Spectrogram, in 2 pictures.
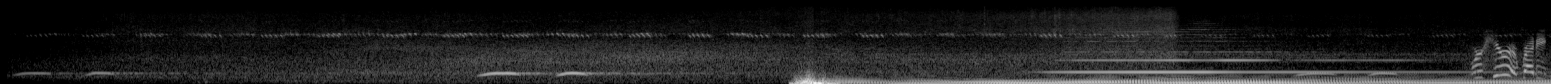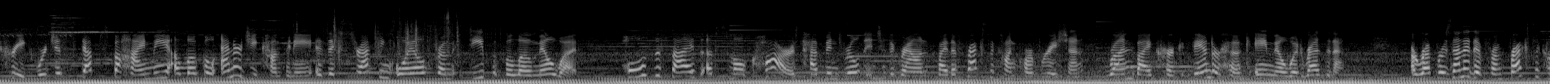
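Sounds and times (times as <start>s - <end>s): owl hooting: 0.2s - 1.4s, 4.7s - 6.6s, 10.3s - 14.7s
insects chirping: 0.2s - 14.7s
deep boom: 7.9s - 8.8s
low sustained musical drone: 8.0s - 17.4s.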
